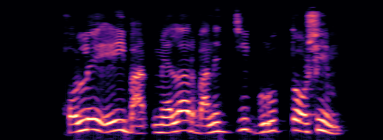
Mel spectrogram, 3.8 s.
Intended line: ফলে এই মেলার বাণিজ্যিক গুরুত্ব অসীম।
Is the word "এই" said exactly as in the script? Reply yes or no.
yes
